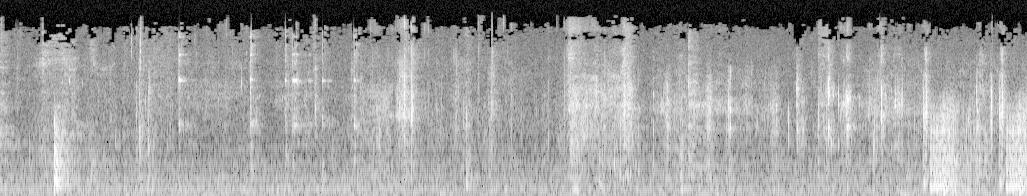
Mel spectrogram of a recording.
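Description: Close-up eating sounds of crispy battered fried pork (tangsuyuk): crunching bites and chewing, with a muffled mumble through a full mouth near the end.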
